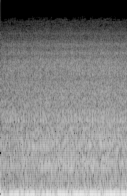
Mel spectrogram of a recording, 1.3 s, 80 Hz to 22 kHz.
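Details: Engine pulled from a Squarebody truck, running on a test stand: deep, even V8 idle rumble with no knocks or ticks. Temperature is staying good and oil pressure is about 52 psi; a normal healthy idle.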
